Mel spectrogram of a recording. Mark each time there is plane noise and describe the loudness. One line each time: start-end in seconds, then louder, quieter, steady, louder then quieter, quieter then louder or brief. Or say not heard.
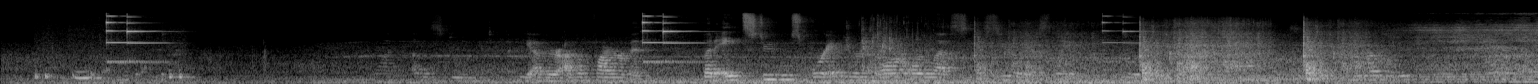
0.0-15.3 louder.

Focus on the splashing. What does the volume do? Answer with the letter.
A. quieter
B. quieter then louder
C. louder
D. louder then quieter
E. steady
C.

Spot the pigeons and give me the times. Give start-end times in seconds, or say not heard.
0.3-1.9.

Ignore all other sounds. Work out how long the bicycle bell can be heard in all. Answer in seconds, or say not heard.
2 s.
